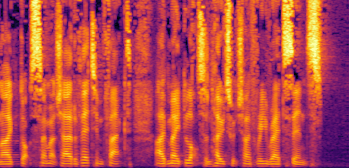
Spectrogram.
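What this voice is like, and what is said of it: Southern English accent. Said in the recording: “you can probably tell from my accent that I am a newcomer to the north... moved up about 4 or 5 years ago from the sunny south coast”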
